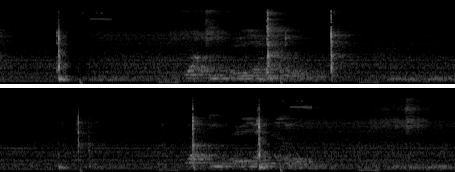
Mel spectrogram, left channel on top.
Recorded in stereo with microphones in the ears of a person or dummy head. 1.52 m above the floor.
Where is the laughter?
50° left (ahead or behind), 8.5 m.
